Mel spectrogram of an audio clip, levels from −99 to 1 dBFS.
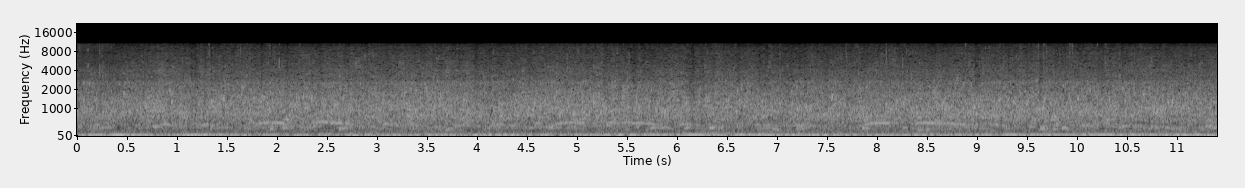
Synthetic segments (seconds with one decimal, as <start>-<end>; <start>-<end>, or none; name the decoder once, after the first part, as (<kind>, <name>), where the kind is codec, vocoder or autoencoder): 2.3-6.4 (vocoder, Vocos)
